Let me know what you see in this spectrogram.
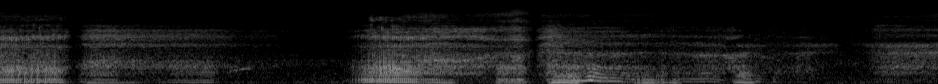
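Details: Walt snoring, with breathing of concern: loud, rattling, buzzing breaths repeating with short gaps; heavy snoring.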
